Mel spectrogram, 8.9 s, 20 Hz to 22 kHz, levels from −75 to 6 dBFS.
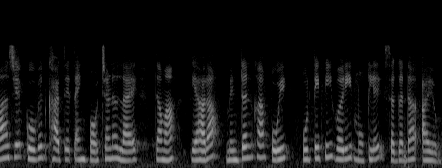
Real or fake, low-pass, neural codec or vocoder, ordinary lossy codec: fake; 7.2 kHz; codec, 16 kHz, 1 kbps, X-Codec, HuBERT features, trained on LibriSpeech; none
